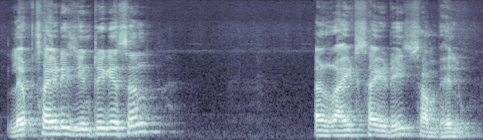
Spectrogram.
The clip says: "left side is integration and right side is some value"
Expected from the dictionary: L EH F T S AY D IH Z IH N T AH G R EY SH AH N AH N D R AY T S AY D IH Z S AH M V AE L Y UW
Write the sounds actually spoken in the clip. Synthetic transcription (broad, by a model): L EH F T S AY D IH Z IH N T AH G EY S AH N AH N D R AY T S AY D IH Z S AH M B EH L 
